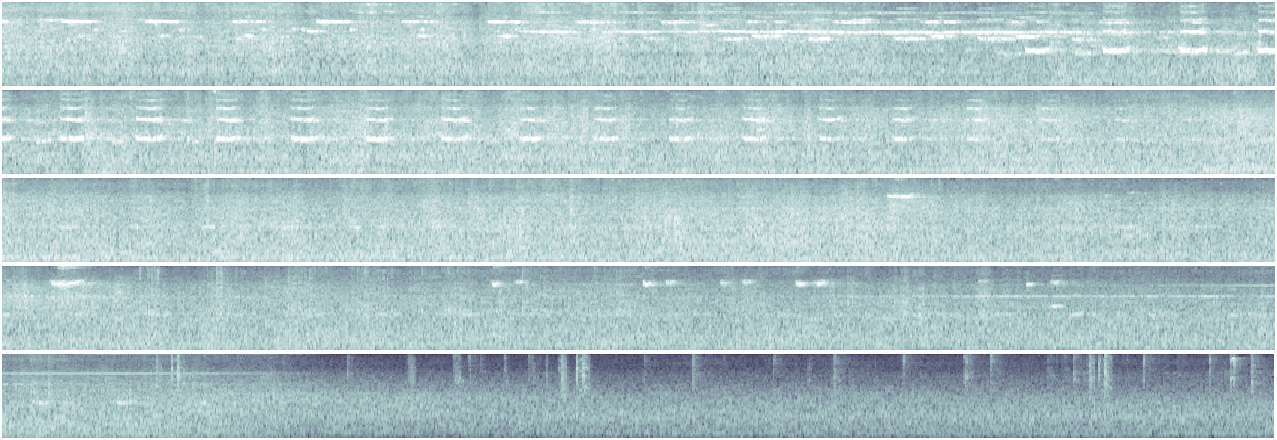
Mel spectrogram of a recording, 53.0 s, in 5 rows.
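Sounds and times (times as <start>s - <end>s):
high wheel squeals: 0.0s - 20.8s, 28.5s - 29.0s, 30.2s - 32.7s, 35.8s - 45.3s
train wheels rumbling on rail: 0.0s - 53.0s.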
